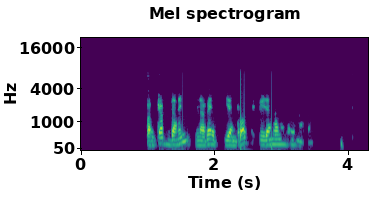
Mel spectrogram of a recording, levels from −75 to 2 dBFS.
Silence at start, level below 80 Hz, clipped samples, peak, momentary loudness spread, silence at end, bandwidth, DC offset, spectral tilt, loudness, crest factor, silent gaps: 1 s; -54 dBFS; under 0.1%; -2 dBFS; 12 LU; 0.4 s; 7.2 kHz; under 0.1%; -8 dB/octave; -17 LUFS; 18 dB; 1.66-1.72 s, 2.11-2.15 s, 3.36-3.40 s, 3.52-3.89 s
